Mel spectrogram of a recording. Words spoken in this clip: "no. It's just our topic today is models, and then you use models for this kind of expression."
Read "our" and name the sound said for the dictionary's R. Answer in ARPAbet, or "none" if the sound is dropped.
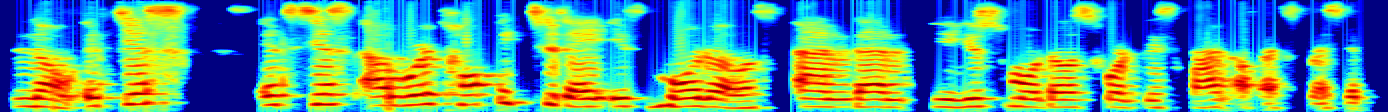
W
